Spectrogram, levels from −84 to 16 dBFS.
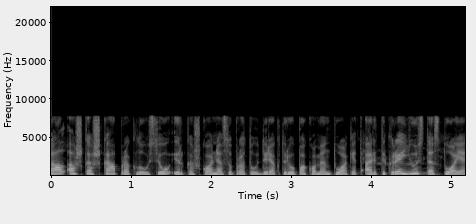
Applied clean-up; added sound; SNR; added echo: none; none; none; none.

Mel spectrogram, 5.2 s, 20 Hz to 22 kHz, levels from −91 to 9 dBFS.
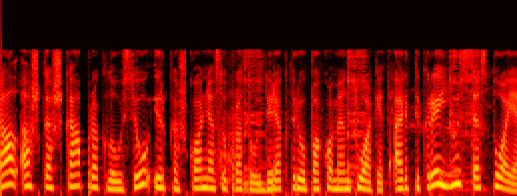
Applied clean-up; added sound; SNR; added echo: none; Fart; 18 dB; none.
